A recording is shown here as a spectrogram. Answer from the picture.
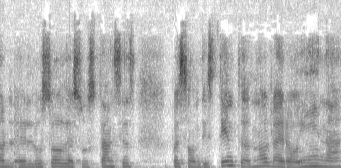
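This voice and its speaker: A woman's somewhat breathy, dark and mellow voice at medium pitch, with fairly even intonation. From Baja California, Mexico. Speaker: psychology graduate student. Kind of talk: audience question in online talk. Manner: halting, many fillers.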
